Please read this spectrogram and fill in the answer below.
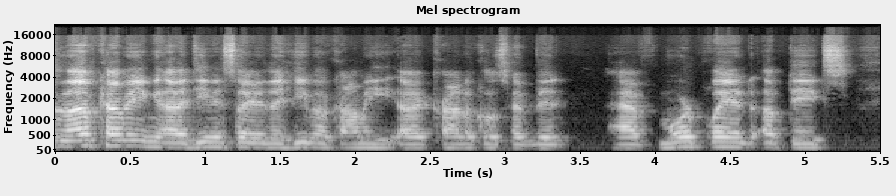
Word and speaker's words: Hinokami: As a developer, it's Hinokami. Hinokami. Yeah. I just can't read. Okay. Japanese, generally, you can break it down into like sounds, into syllables. So it'll be like he, no, ka, mi.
